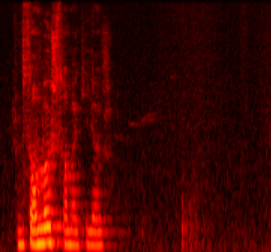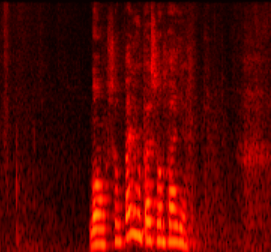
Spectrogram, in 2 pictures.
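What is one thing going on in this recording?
A man speaks quietly and calmly nearby.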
